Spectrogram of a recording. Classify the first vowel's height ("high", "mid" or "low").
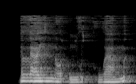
low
